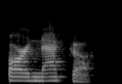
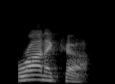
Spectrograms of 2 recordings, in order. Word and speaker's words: Branca: It is spelled B-R-A-N-C-A. Barnacka. We're gonna go Barnacka. Barnacka. – Like Bronco, but okay.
